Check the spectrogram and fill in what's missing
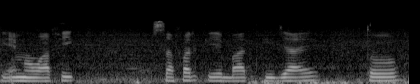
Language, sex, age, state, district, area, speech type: Urdu, female, 45-60, Bihar, Gaya, urban, spontaneous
